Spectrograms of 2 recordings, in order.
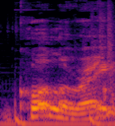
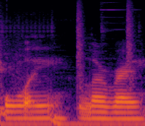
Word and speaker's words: Coi Leray: Coi Leray. Coi Leray.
